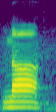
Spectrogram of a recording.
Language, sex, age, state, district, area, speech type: Punjabi, male, 18-30, Punjab, Amritsar, rural, read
